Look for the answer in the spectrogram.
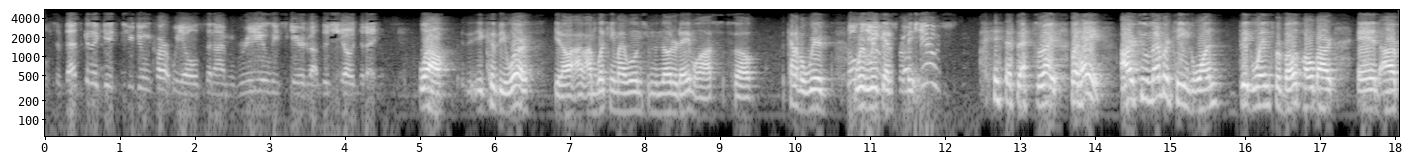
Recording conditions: phone line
